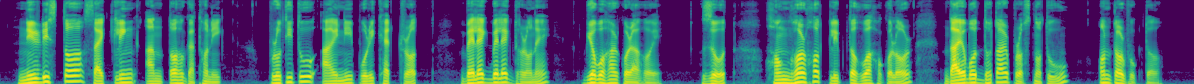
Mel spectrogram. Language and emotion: Assamese, neutral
